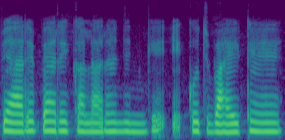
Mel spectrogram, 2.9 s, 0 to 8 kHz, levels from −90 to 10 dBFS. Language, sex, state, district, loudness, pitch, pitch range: Hindi, female, Punjab, Kapurthala, -18 LUFS, 190 Hz, 190-200 Hz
